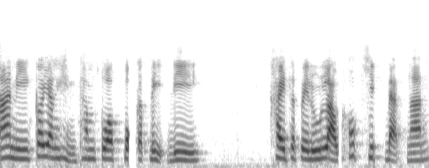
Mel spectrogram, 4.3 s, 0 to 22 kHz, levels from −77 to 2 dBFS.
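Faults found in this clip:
Lost AMR speech frames, 1.28–1.36 s: speech smears and thins for about 90 ms, which fits four consecutive 20 ms frames failing checksum. The decoder conceals them by repeating the last good pitch and vocal tract parameters with falling gain. Lost AMR speech frames, 3.37–3.44 s: a shorter dip and warble of about 60 ms, which fits two lost frames, concealed the same way. Both sit on the AMR wideband (HD Voice) path, whose light coding texture fits a 12.65 kbit/s mode.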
